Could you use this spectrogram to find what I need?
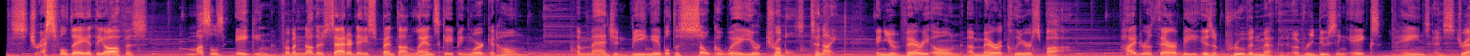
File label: spa ad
